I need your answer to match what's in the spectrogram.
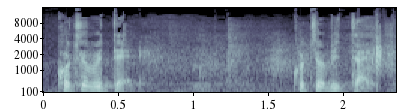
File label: "kochobitae", minamiyamagata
